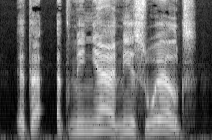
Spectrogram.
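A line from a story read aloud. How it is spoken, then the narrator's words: Silent inner shout. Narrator (Russian): безмолвно кричал Дуглас, холодея, как сосулька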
